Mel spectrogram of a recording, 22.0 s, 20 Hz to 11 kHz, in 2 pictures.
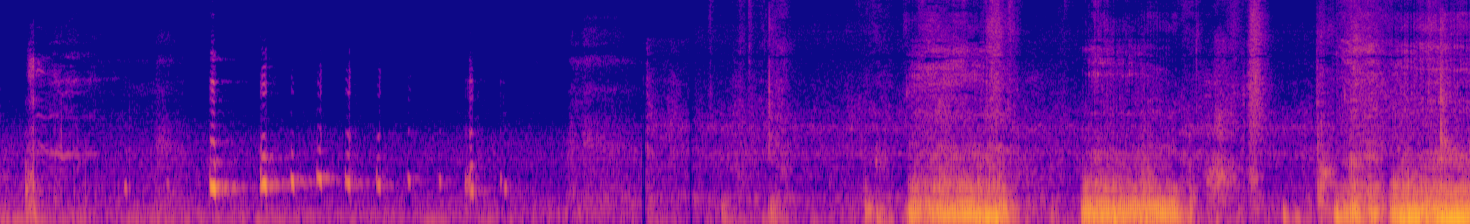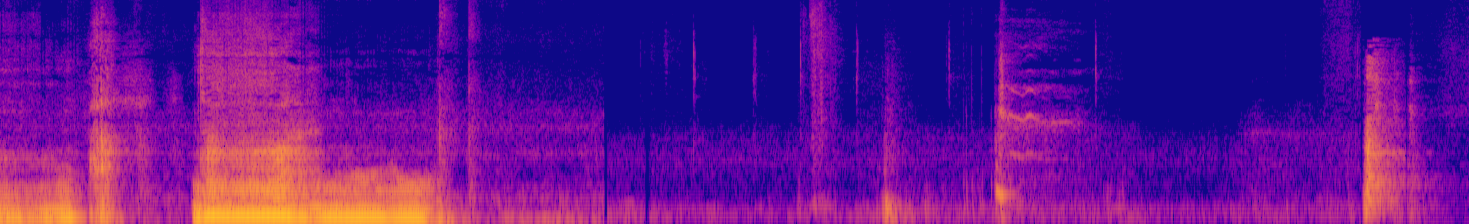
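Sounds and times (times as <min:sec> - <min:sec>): dog growling: 0:06.7 - 0:09.1, 0:09.9 - 0:14.3.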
